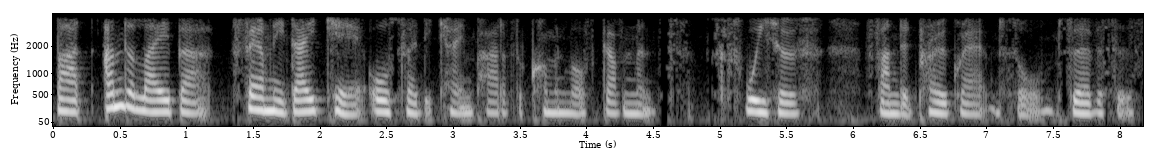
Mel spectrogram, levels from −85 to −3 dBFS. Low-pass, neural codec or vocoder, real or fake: 3.6 kHz; none; real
